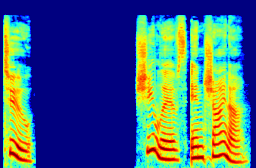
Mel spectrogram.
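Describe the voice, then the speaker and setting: Slow, carefully enunciating woman reader. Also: a little high, sing-song, dry recording, studio quality. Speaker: recorded listening test reader. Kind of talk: scripted listening exercise.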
